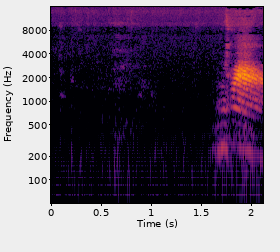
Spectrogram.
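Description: A pet cat, just woken, gives one short meow near the end, after near silence.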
